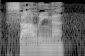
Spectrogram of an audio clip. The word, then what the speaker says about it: Salina: And by the way, just a little personal note, do you pronounce your name Salina? – Yes, Salina. – Okay, I'm pronouncing it like that singer in Las Vegas.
